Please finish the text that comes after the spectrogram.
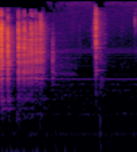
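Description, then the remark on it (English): Dice are rolled on a table: a rapid cluster of hard clicks and rattles as they tumble and skitter across the hard surface, settling after about half a second, followed by one more sharp click. “Dice time. Aimee gets to roll this time.”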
